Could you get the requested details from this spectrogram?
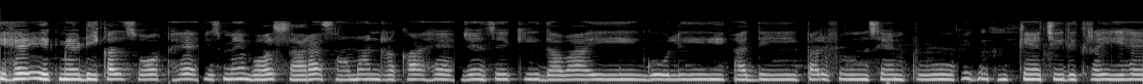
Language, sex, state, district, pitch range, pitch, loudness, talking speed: Hindi, female, Rajasthan, Nagaur, 225-235 Hz, 230 Hz, -18 LUFS, 115 wpm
